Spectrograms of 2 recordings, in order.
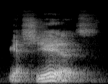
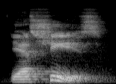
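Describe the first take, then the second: First: The verb is said in full and stressed. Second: The verb is contracted onto the pronoun. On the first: The speaker calls it right. "some emphatic stress on is" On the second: The speaker calls it wrong. "Absolutely impossible to contract the is"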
